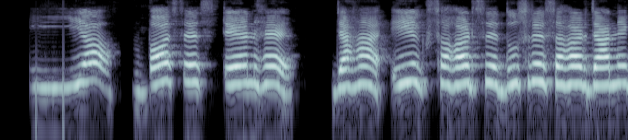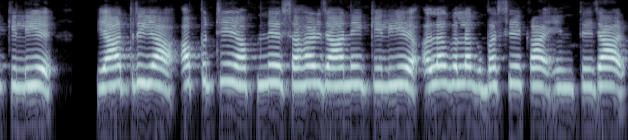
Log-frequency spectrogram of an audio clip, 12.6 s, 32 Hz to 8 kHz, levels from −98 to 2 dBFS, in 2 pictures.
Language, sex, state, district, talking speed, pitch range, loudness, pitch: Hindi, female, Bihar, Gopalganj, 115 wpm, 275-300 Hz, -17 LUFS, 290 Hz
